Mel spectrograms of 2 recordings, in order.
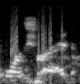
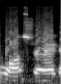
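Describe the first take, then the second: First: "wash rag" said as "warsh rag"; wash with added R. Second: Said in the usual way. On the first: Shown as a demonstration. Caller showing the pronunciation she avoids, "warsh" with an R. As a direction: put an R before the sh in "wash". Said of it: "I don't say wash rag". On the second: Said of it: "I don't say it the way".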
